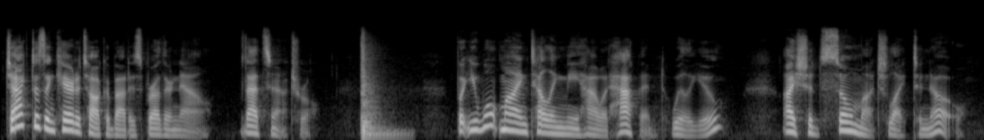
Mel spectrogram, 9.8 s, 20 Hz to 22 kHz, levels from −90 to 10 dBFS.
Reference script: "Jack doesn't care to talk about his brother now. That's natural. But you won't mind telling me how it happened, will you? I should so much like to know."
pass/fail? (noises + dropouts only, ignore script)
fail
